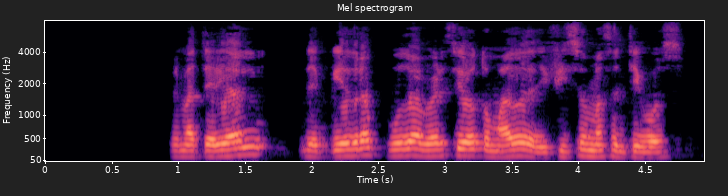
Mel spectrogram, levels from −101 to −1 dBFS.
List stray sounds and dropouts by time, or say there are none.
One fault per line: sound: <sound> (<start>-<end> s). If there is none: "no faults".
no faults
